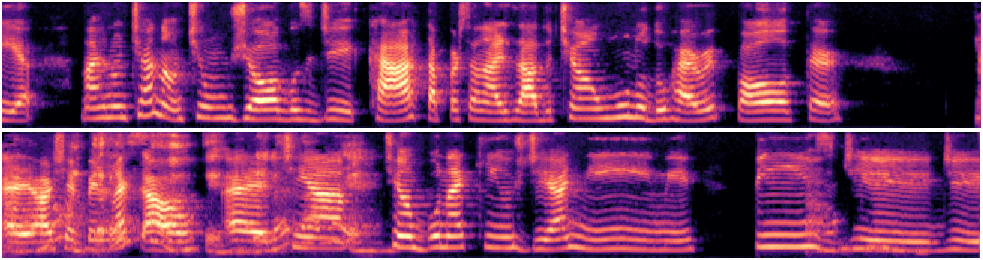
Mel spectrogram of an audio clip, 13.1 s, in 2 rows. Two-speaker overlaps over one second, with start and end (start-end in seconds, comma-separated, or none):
6.5-9.2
